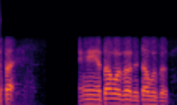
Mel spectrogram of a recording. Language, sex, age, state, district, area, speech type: Assamese, male, 18-30, Assam, Udalguri, rural, conversation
